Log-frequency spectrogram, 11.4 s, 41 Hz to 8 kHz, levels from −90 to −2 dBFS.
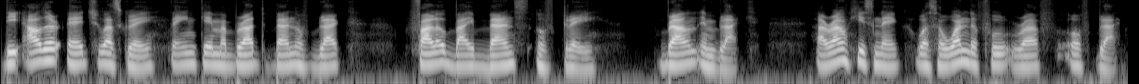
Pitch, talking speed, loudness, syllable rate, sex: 135 Hz, 155 wpm, -23 LUFS, 4.2 syllables/s, male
